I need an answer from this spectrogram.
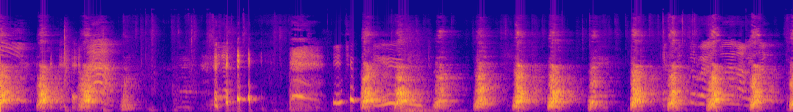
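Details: Basset Hounds near heart balloons, which they dislike, bark in rapid, raspy bursts of nearly two per second, mixed with brief whines and human talk in the room.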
